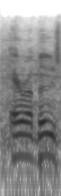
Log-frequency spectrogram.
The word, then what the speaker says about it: Irabu: And before today's ball game, he announced a Rabu. So, if it's good enough for Bob, I guess it's good enough for me. Yeah, all the other Yankees are saying Arabu as well.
